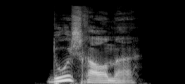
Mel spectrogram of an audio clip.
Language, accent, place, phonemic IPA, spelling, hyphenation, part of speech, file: German, Germany, Berlin, /ˈduːʃˌʁaʊ̯mə/, Duschraume, Dusch‧rau‧me, noun, De-Duschraume.ogg
- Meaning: dative singular of Duschraum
